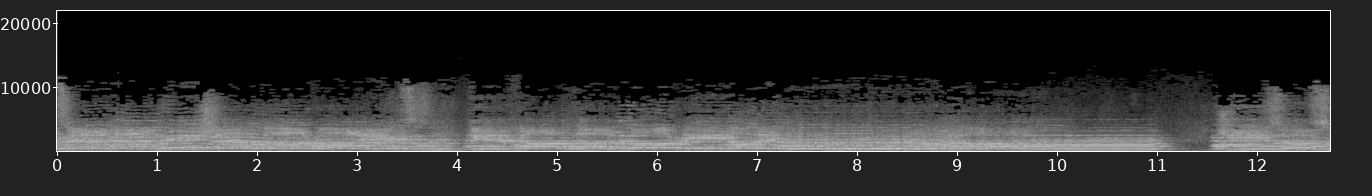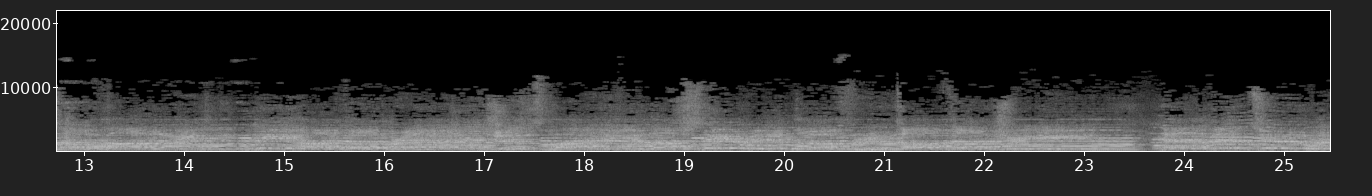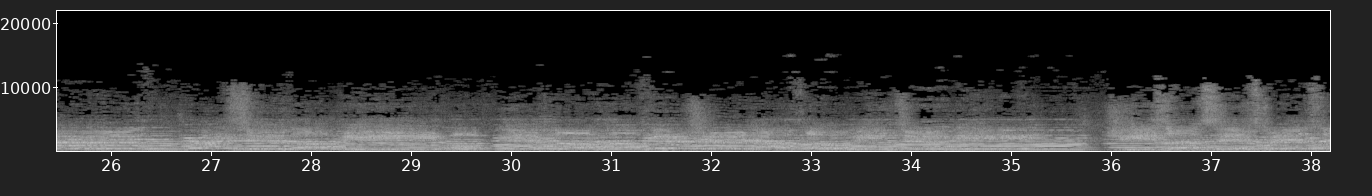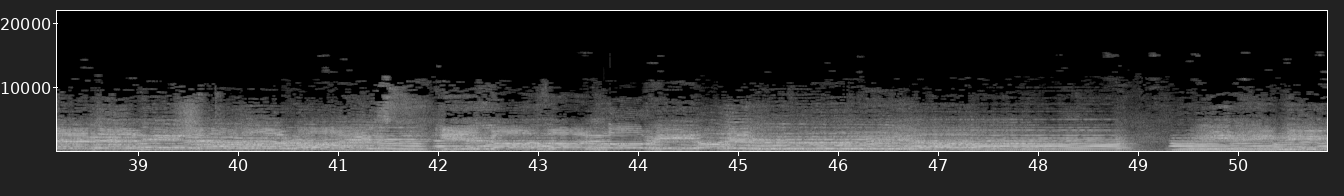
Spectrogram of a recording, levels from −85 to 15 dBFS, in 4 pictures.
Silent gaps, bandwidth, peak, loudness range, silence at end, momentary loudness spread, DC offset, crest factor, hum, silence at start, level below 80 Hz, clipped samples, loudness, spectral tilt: none; 15 kHz; -2 dBFS; 1 LU; 0 s; 2 LU; under 0.1%; 14 dB; none; 0 s; -48 dBFS; under 0.1%; -15 LUFS; -2.5 dB/octave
